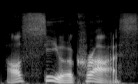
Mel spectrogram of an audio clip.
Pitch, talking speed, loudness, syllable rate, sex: 115 Hz, 175 wpm, -18 LUFS, 4.0 syllables/s, male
